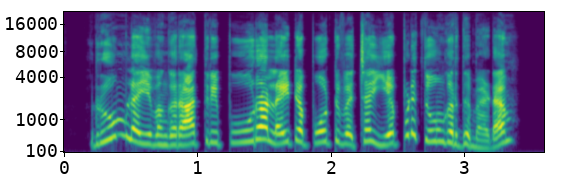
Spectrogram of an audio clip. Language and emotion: Tamil, angry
